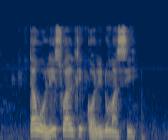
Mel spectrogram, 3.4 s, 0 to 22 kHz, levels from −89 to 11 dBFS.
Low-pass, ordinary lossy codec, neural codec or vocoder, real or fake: 9.9 kHz; MP3, 64 kbps; none; real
